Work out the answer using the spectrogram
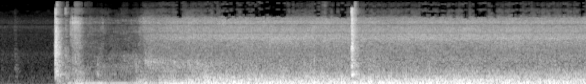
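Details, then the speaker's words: Newly installed Goulds well pump and jet pump switched on for the first time: sharp click, then steady low buzzing hum with rushing water flow, no leaks, good flow rate; normal pump running. "hear that buzzing that is water flowing baby and no leaks so far at least the plumbing coming out of the well well that sounds like a pretty good uh flow rate too"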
